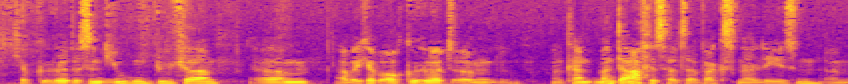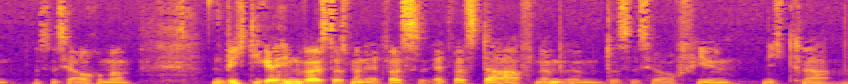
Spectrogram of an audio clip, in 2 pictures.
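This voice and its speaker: A man's somewhat breathy, medium-pitched voice at a moderate pace, with fairly even intonation and big swings in loudness. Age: 50s. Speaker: author and poet. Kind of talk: interview. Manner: halting, many fillers and repetitions.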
